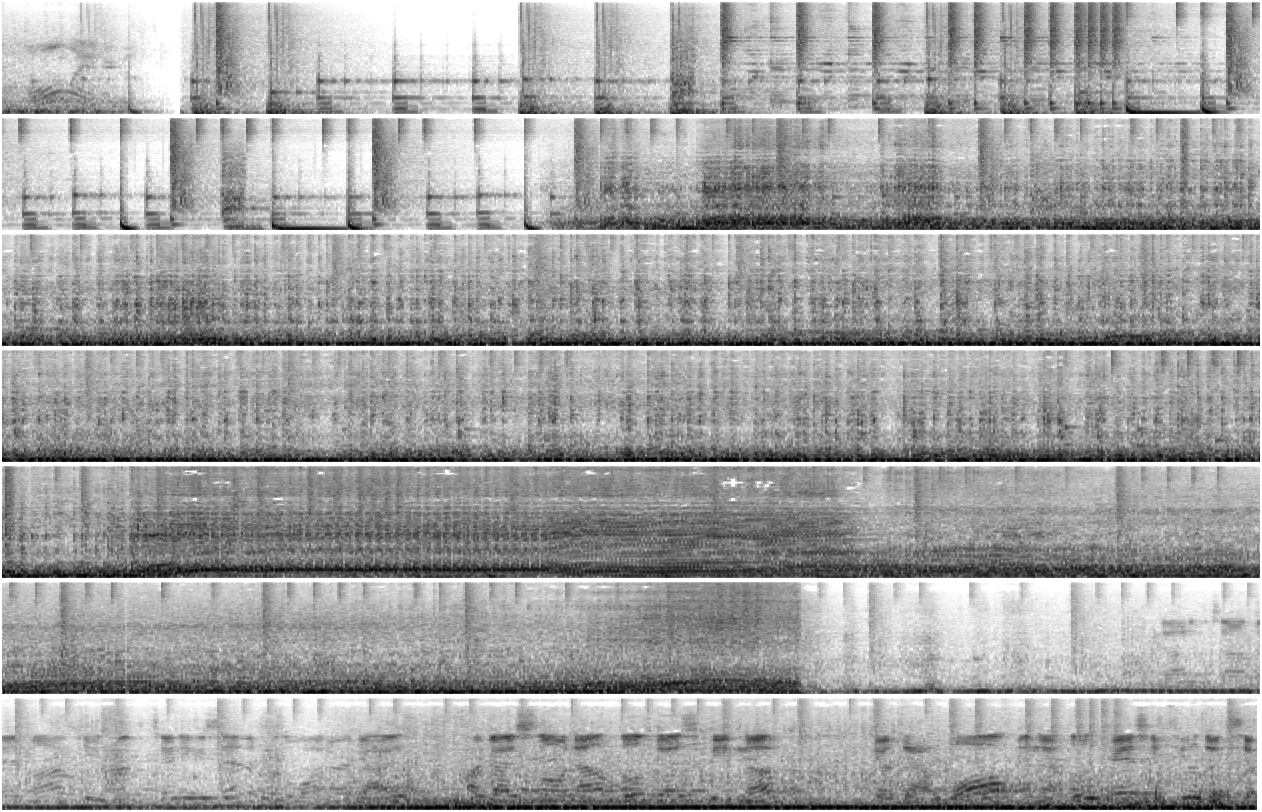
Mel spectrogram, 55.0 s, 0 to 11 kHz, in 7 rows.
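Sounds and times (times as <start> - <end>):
race car engine revving: 11.2 - 55.0.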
